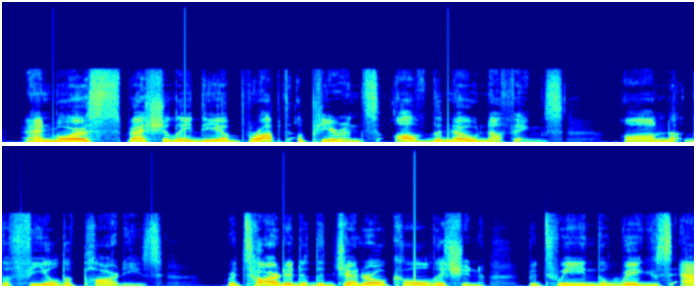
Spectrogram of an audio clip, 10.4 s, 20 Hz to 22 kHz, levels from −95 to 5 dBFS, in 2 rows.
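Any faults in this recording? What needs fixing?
There are periodic USB or driver dropouts from 0.38 s to 10.25 s: a tick roughly every 0.99 s, about ten in all. Each time, something blocks the bus or driver and around 10 ms of speech is simply skipped. Moving the interface to its own USB port and disabling polling background tasks should stop it.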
